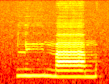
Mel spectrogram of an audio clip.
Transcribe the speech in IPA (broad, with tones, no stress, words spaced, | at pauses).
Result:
lyː˥ maː˧m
